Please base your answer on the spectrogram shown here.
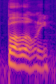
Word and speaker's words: bologna: Bologna. It's baloney.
